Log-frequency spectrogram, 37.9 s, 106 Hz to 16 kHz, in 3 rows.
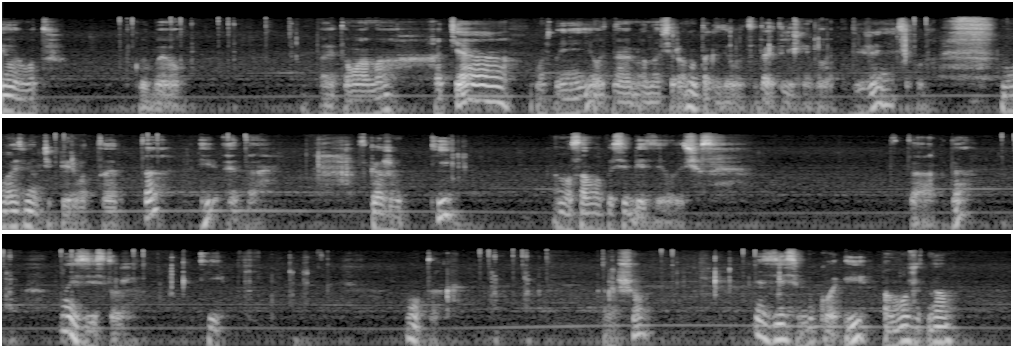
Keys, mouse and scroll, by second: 2.5 click, 3.0 click, 3.6-6.7 middle drag, 10.6 ctrl+z, 11.7 click, 13.7-14.9 drag, 15.7 shift+click, 26.4 click, 27.3 shift+click, 32.0 click, 32.4-33.9 middle drag, 33.9 click, 34.9 shift+click.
